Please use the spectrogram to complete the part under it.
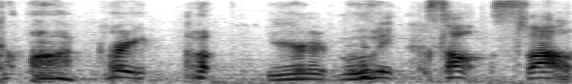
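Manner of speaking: seething, urgent, furious goblin half-whisper. Narrating the game to the players, the speaker voices the goblin, furiously half-whispering. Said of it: "the goblin is like furiously just like um whispering".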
